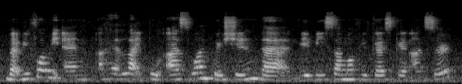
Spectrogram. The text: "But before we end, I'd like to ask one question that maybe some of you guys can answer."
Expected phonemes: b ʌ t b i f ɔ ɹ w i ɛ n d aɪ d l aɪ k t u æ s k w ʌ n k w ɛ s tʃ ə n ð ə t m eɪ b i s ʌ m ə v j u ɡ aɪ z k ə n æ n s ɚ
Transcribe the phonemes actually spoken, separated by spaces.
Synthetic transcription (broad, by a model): b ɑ t b i f ɔ w i ɛ n d aɪ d l aɪ k t u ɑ s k w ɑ n k w ɛ s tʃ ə n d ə t m eɪ b i s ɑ m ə f j u ɡ aɪ s k ə n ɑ n s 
